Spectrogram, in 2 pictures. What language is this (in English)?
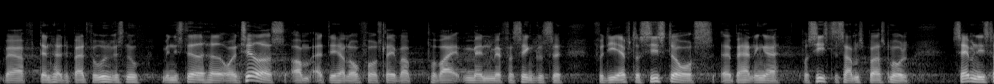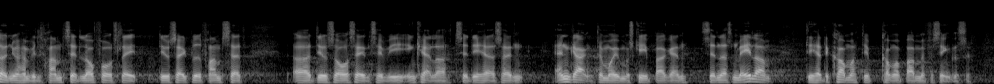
Danish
